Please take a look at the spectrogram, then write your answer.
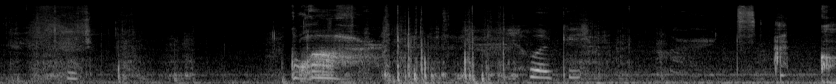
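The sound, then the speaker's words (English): A child's voice imitates the roar of Chewbacca, the Star Wars Wookiee: a warbling, growly vocal burst with a wavering pitch, then a couple of shorter yelping cries, over soft rustling and handling noise. “What noise does Chewbacca make? He's going roar.”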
